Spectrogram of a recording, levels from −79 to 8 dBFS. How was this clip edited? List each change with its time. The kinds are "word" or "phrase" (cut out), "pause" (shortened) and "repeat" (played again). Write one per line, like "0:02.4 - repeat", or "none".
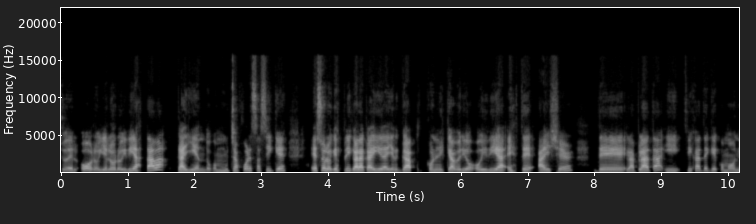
0:01.6 - pause
0:08.5 - word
